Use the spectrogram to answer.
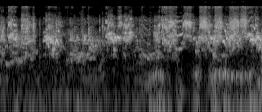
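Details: Budgies chattering loudly and continuously, a dense, high, scratchy warble of overlapping chirps with only brief dips in volume.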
